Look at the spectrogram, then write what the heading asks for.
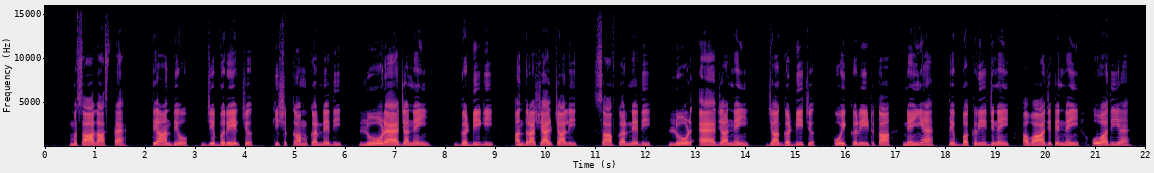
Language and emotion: Dogri, neutral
